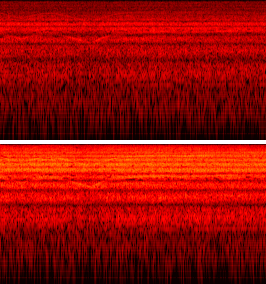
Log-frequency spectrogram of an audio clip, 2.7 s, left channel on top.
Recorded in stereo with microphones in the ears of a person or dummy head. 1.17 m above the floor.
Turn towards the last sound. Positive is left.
turn(degrees=-80)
